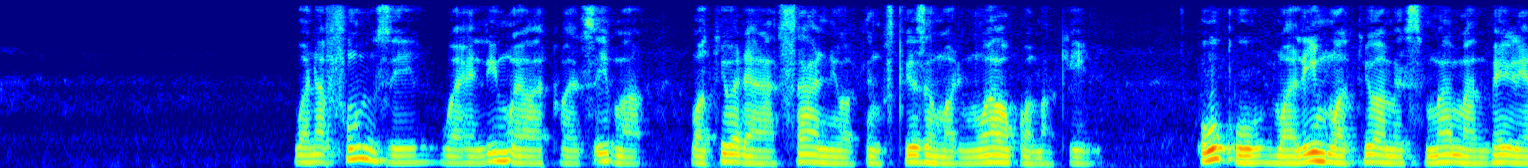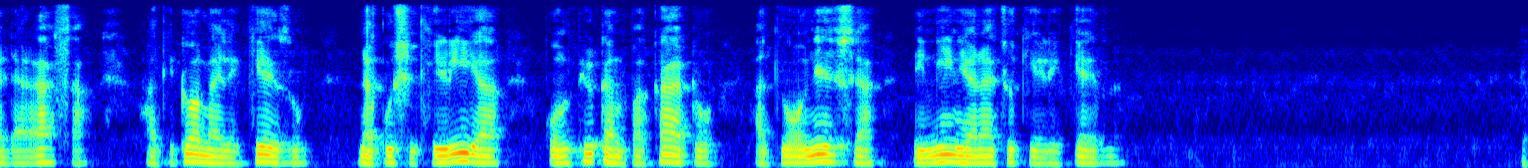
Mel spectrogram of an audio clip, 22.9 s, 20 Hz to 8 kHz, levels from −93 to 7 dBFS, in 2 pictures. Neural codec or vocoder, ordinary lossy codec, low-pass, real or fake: codec, 16 kHz, 8 kbps, FunCodec, trained on LibriTTS, 25 frames a second; MP3, 64 kbps; 7.2 kHz; fake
